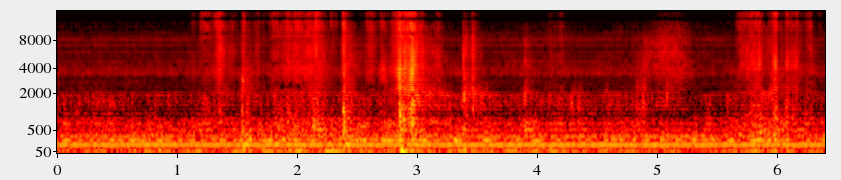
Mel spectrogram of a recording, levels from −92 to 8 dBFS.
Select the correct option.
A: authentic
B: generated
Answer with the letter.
B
